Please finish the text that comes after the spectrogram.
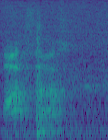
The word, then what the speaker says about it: patah: Patah is the correct pronunciation.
